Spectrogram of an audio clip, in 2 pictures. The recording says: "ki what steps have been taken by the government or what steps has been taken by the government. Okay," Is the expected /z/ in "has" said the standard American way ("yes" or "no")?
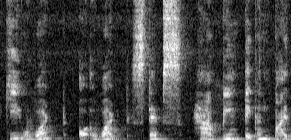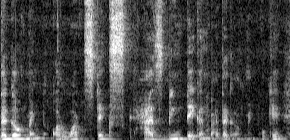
yes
